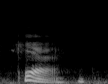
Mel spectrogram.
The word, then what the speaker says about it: Kerr: and author, Claude Buchanan Kerr, spelt with one R, and often for some reason pronounced Carl.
